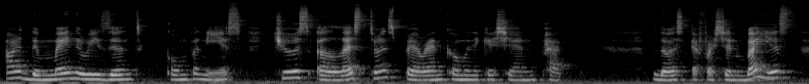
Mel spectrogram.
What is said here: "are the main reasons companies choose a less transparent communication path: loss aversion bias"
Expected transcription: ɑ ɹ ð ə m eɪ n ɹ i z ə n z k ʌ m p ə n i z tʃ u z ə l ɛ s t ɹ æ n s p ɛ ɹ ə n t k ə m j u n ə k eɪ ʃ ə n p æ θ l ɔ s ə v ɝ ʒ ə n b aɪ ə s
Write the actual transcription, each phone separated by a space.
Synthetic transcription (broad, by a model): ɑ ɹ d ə m eɪ n ɹ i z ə n k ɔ m p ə n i s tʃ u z ə l ɛ s t ɹ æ n s p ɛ ɹ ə n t k ə m j u n ə k eɪ ʃ ə n p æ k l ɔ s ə f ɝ ʃ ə n b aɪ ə s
